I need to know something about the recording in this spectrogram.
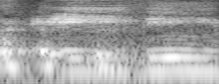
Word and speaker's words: A.D.: You mean Adonai? A.D. See pronounce it. Everybody else said Adonai. I've never heard of Donnie in my life. It's always A.D. Mitchell.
